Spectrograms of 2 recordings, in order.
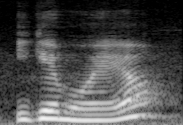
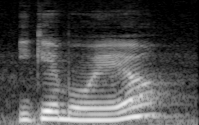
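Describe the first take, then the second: The two takes are said the same way.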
